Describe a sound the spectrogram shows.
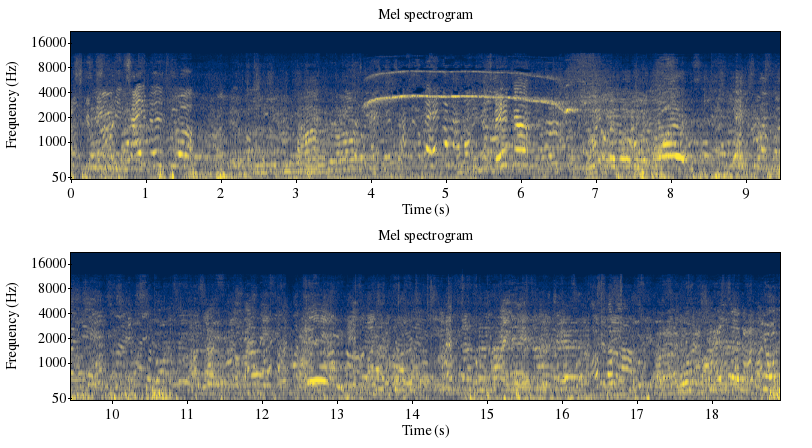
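A crowd of men shout and talk over one another outdoors.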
